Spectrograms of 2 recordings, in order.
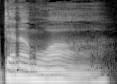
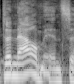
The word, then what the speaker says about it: denouement: This is also where I get to be all bougie and remind you that it's pronounced denouement. – The fuck? Really? – Denouement is the, we learned this in film school, dude. I totally remembered this. We were all calling it denouements.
